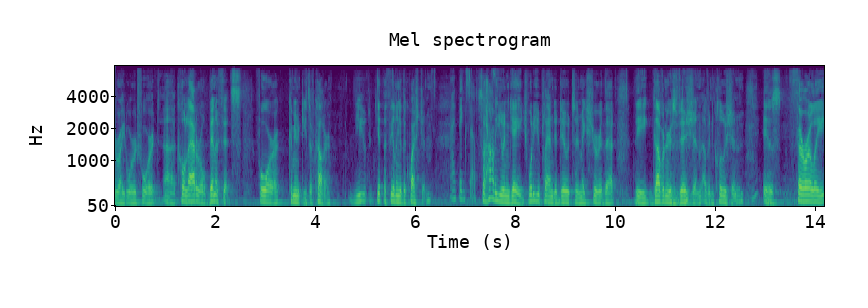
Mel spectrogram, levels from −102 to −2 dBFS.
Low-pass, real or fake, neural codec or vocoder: 7.2 kHz; fake; vocoder, 44.1 kHz, 128 mel bands every 256 samples, BigVGAN v2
